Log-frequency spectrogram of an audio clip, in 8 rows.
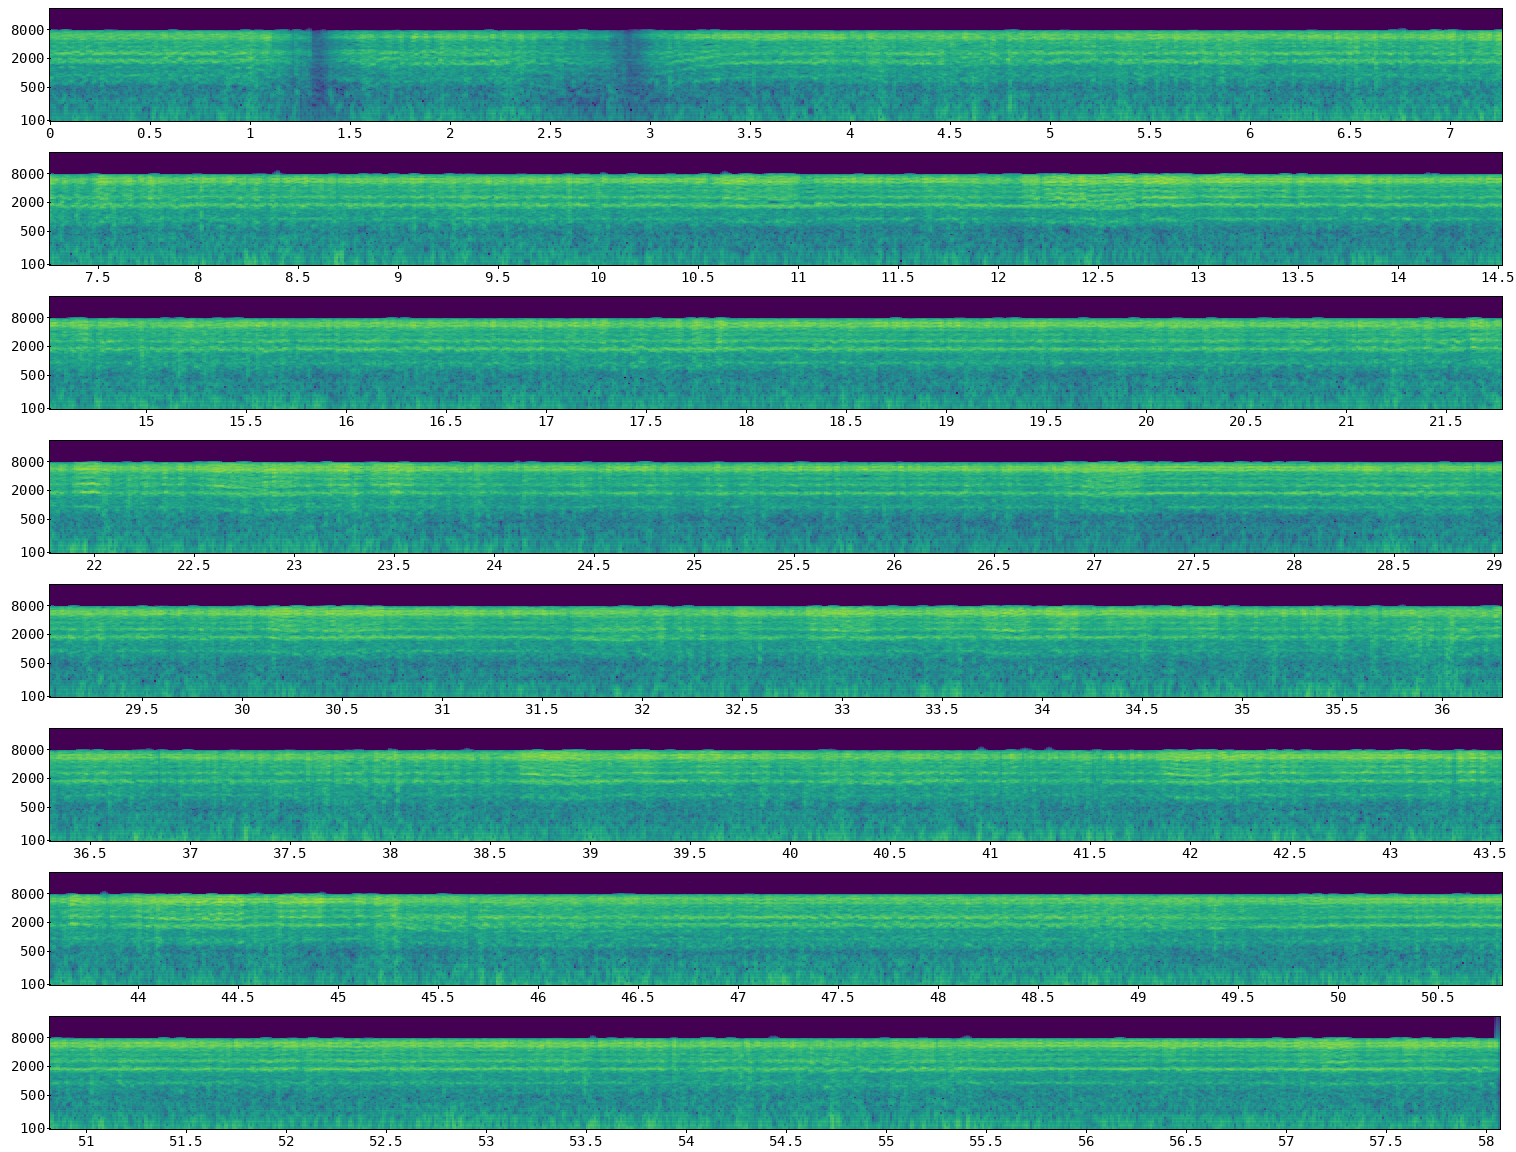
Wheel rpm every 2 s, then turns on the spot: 160, 110, 210, 220, 230, 230, 220, 230, 230, 230, 230, 230, 230, 230, 230, 230, 230, 230, 230, 230, 230, 230, 230, 200, 200, 230, 230, 230, 230.
none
